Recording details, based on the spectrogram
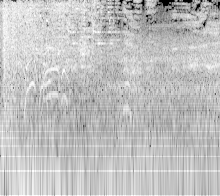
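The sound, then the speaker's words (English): Spaceship windows shatter in a loud burst, bright tinkling shards ringing out early on, all over a constant roaring rush of icy wind through the shattered windows that fills the whole stretch. “The icy wind roared through the shattered windows, ripping into the Sandman's bodies, dissolving them, scattering them, reducing them to grains of dust.”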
